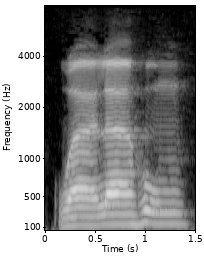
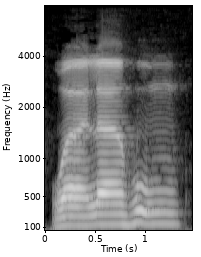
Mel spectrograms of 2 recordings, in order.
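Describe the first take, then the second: The two takes are said the same way.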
